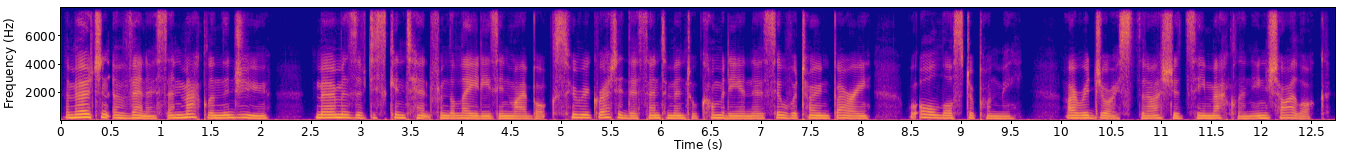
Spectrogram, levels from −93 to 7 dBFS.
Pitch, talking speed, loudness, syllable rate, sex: 180 Hz, 190 wpm, -19 LUFS, 5.8 syllables/s, female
